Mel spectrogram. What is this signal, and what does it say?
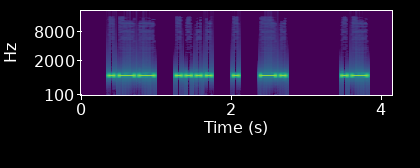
Morse code, heard as a keyed tone, about 18 wpm, spaced as for 15 wpm, 1000 Hz. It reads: WHEN A
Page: New quotes every day in morse code at 15 Words per minute.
